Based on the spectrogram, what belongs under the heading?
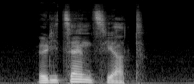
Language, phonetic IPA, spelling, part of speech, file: Polish, [lʲiˈt͡sɛ̃nt͡sʲjat], licencjat, noun, Pl-licencjat.ogg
